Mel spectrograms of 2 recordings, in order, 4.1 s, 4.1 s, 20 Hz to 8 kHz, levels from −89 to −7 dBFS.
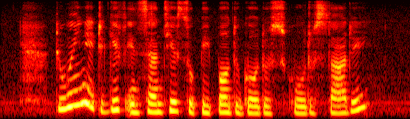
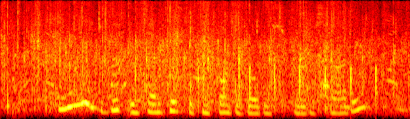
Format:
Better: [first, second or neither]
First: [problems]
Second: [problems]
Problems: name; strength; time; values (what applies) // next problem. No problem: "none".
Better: first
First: none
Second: background sound (Applause / Crowd); 2 dB above the speech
